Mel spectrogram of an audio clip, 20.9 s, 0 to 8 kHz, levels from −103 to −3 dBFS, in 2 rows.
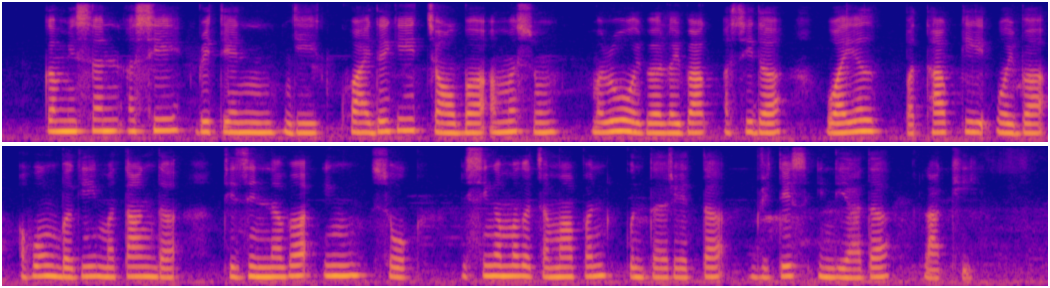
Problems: none marked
